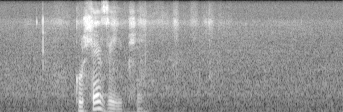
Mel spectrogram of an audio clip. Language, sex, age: South Ndebele, male, 19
